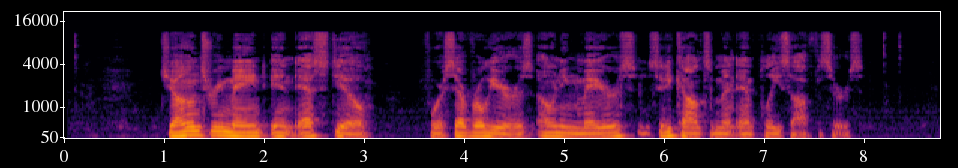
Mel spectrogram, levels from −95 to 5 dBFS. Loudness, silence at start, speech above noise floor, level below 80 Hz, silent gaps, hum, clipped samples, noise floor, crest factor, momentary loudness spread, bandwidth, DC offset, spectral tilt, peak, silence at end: -25 LUFS; 1 s; 47 dB; -48 dBFS; none; none; under 0.1%; -72 dBFS; 18 dB; 16 LU; 11.5 kHz; under 0.1%; -7 dB/octave; -8 dBFS; 0.8 s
